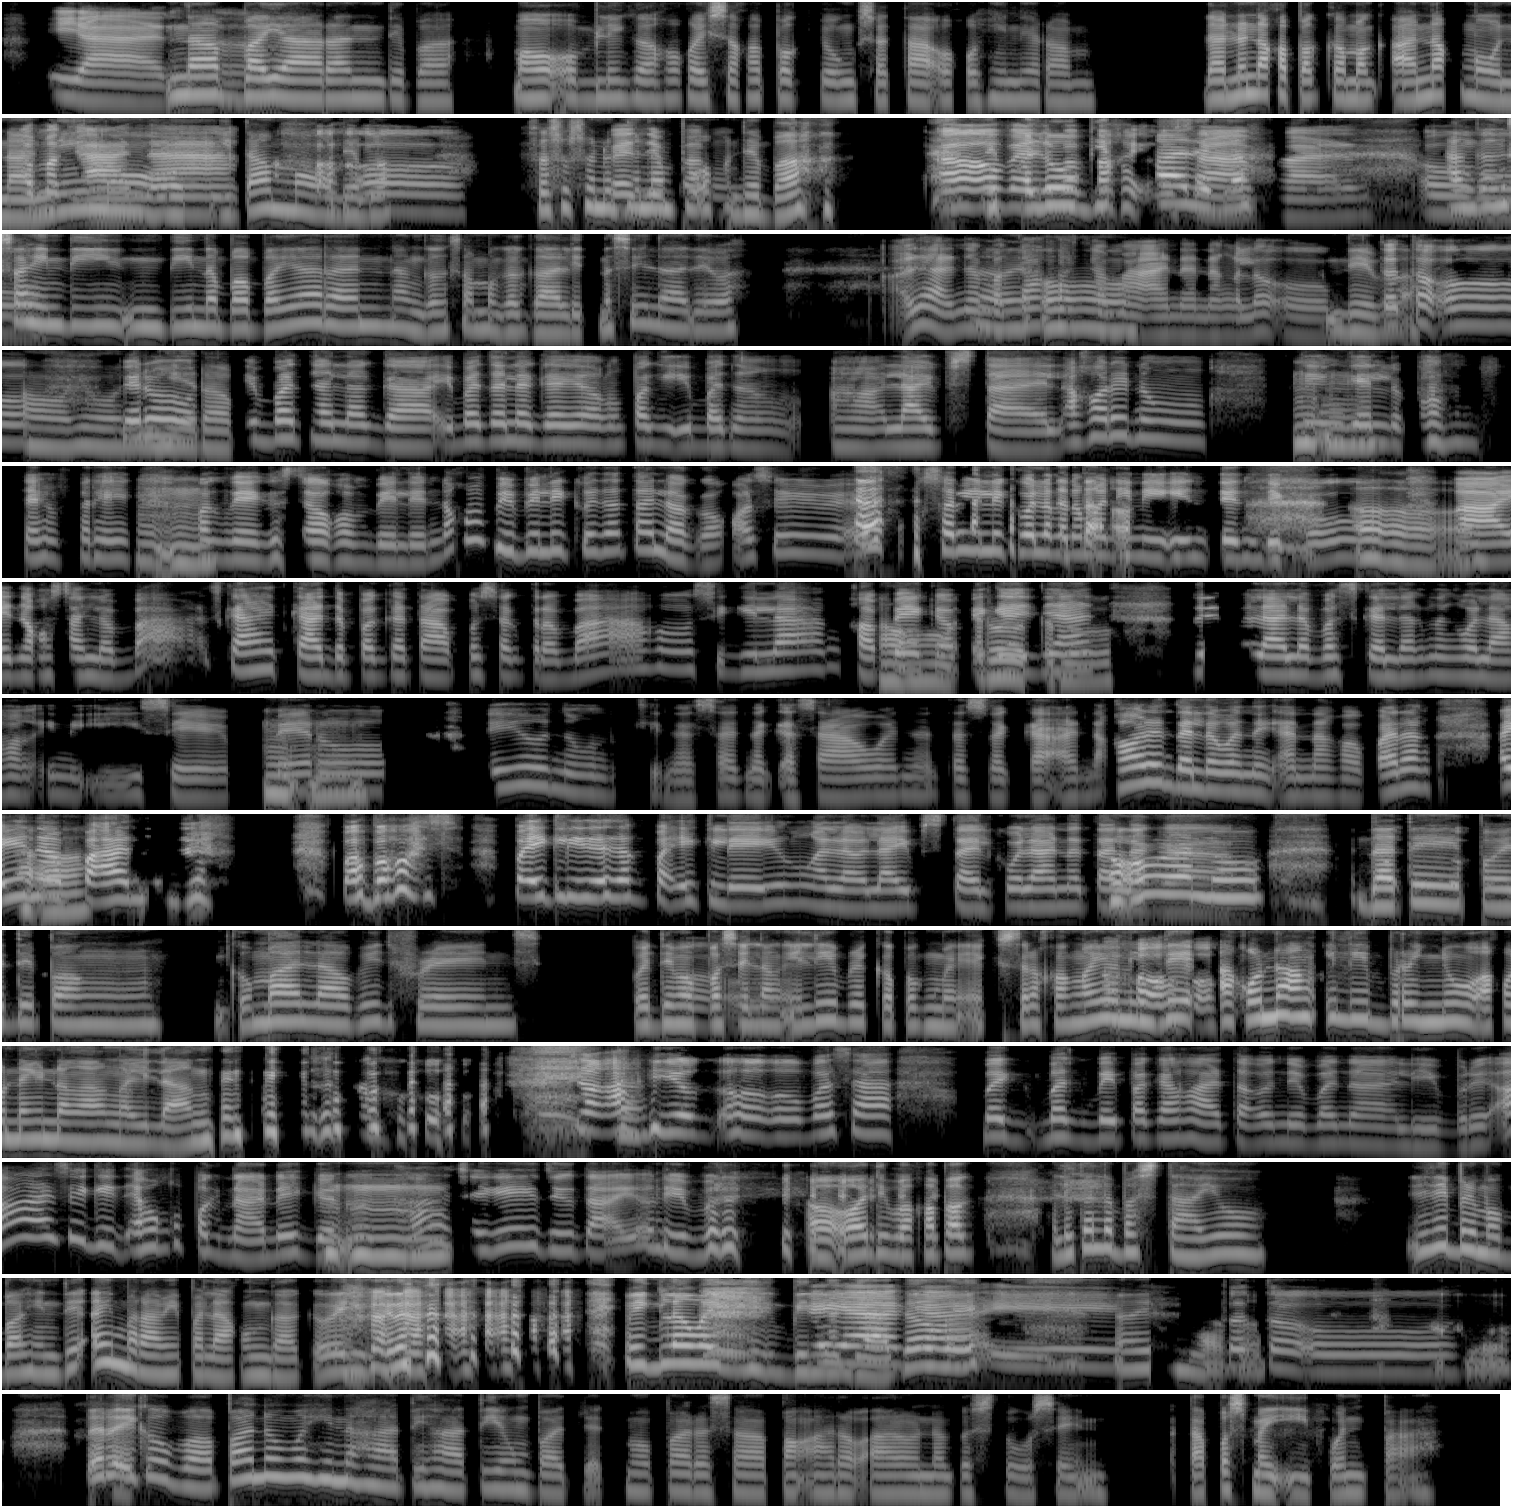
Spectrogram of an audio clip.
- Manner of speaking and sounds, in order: tapping; laughing while speaking: "oo"; laughing while speaking: "ba?"; other background noise; laughing while speaking: "pa"; laugh; laughing while speaking: "pabawas"; chuckle; laughing while speaking: "Oo"; laughing while speaking: "At least oo"; laughing while speaking: "ngayon"; laugh; laughing while speaking: "'yong"; laughing while speaking: "libre"; laugh; laughing while speaking: "Gano'n"; "bigla" said as "bila"; drawn out: "totoo"
- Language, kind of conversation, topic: Filipino, unstructured, Paano ka nagsisimulang mag-ipon ng pera, at ano ang pinakaepektibong paraan para magbadyet?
